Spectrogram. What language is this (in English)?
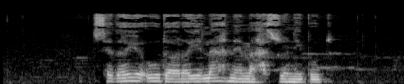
Persian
